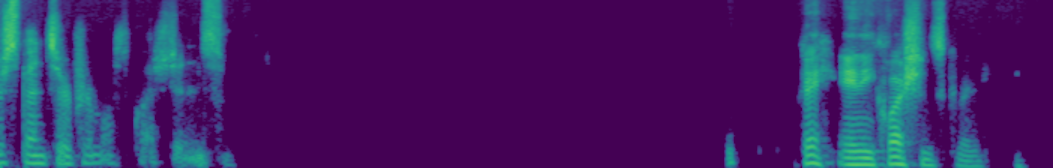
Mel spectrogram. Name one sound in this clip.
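A woman speaks calmly into a microphone, heard through an online call.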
